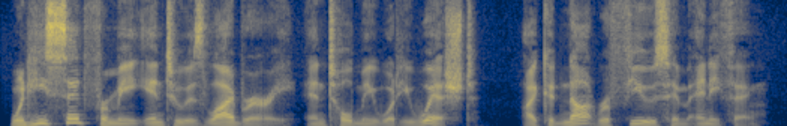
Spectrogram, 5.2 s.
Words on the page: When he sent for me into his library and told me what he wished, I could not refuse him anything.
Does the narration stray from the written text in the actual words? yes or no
no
